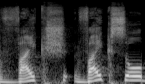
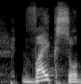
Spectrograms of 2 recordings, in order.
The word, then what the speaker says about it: Weichsel: Next, besides Beechwood and Oak, Schlenkerla brews Weichel beer or Weichsel beer. I'm trying to pronounce this right because he put like pronunciations in his email. Weichsel beer with cherry smoked malt, and Weichsel is a type of sour cherry.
